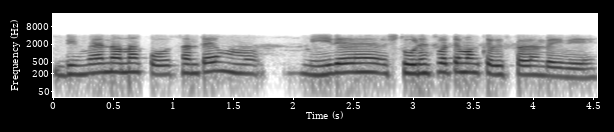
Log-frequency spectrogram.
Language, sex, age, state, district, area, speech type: Telugu, male, 60+, Andhra Pradesh, West Godavari, rural, conversation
